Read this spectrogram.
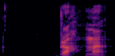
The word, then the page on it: brahma: Pali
